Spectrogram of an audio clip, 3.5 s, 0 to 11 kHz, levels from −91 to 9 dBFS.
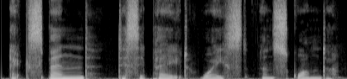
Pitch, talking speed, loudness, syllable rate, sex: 150 Hz, 85 wpm, -22 LUFS, 3.9 syllables/s, male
